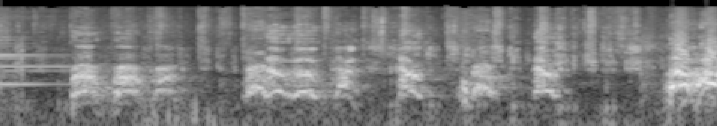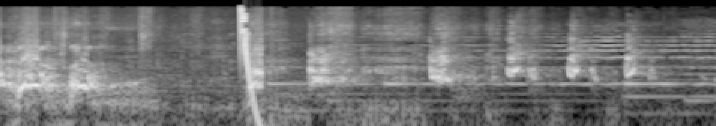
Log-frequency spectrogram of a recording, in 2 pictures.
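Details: Neighbourhood dogs of several breeds in a Thai street bark loudly at a newly moved-in dog being walked past: short, harsh bursts, sometimes in quick runs, with sung music in the background. Dog.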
